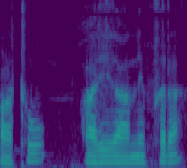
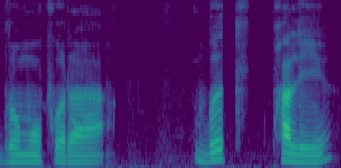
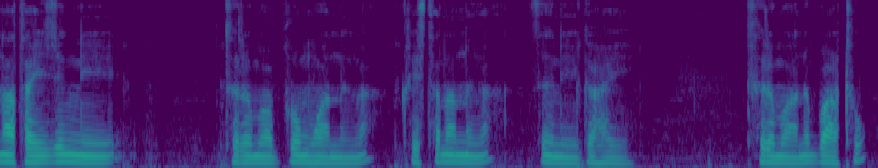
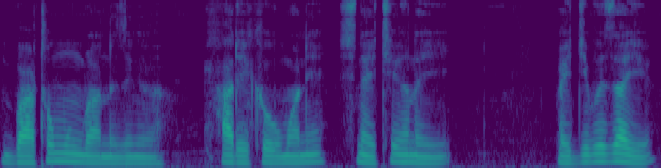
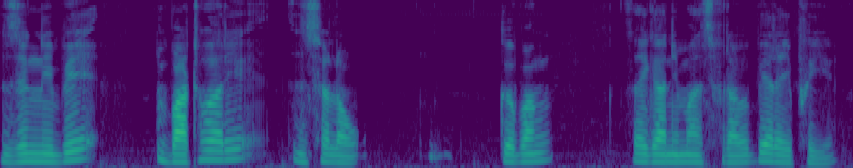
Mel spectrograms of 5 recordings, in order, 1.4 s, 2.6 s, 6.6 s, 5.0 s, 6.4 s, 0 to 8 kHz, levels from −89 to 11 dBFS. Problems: none marked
